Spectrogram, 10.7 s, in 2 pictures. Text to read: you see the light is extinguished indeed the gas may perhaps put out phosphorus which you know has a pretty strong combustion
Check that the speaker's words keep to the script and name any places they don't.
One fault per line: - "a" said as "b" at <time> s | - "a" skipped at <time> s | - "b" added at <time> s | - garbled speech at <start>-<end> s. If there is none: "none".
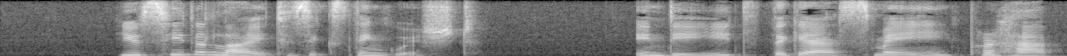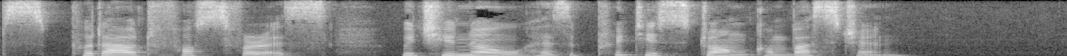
none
